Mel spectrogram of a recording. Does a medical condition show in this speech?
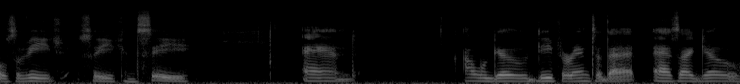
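Yes: cerebral palsy; has had speech therapy.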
